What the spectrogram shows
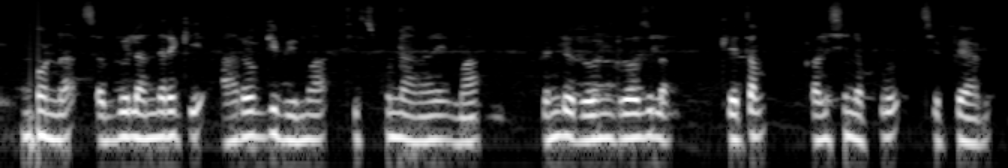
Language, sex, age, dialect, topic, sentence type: Telugu, male, 18-24, Central/Coastal, banking, statement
